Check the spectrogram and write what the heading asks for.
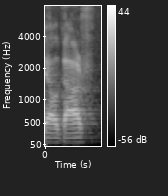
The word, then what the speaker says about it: Algarve: If you're ever hungry and you want to get some good Portuguese food, Cafe Algarve is, I don't pronounce it that way, Mike does. It's Cafe Algarve, being Portuguese, but I just say it how my boss tells me to say it.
